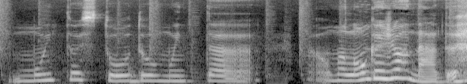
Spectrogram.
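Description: Speaking very slowly, a woman is heard against noticeable background noise. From Brazil, Minas Gerais (Juiz de Fora). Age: 20s. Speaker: illustrator and art student. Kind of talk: interview. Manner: halting.

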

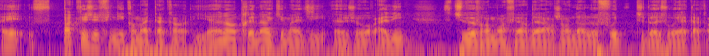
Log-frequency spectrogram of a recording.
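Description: With a very deep, low pitch, a man speaks in a dark, mellow tone with fairly even intonation. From Cameroon. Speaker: retired soccer player. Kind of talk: casual interview. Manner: halting, with repetitions.

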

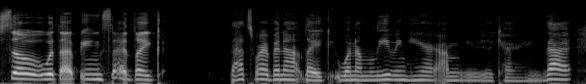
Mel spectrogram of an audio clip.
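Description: A woman with medium pitch talks in a normal speaking voice at a moderate pace, with ordinary pitch variation. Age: 20s. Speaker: podcast host. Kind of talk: casual chat. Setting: studio.

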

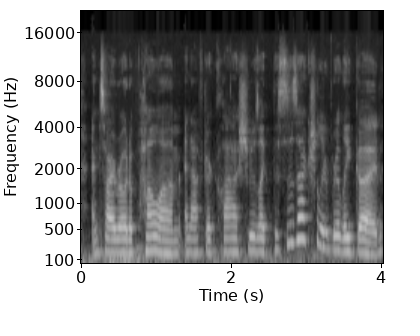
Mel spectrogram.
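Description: A woman speaks at a fairly quick pace with a Midwestern US accent. Noticeable background noise runs behind her. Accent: US Midwest. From Illinois, Decatur. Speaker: author and spiritual healer. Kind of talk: casual chat.

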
